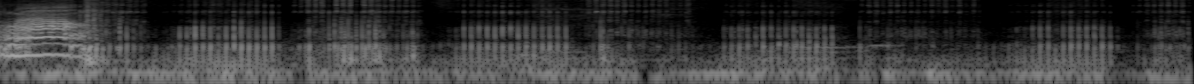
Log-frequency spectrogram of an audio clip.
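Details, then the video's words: A six-month-old cat begins with a brief high mew, then settles into rhythmic purring, low rumbles swelling and fading about every second with breathy hiss on each inhale. "Suara Kucing Mendengkur"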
